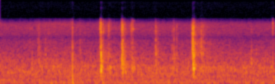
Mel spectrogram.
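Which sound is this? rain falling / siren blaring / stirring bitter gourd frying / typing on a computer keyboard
typing on a computer keyboard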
